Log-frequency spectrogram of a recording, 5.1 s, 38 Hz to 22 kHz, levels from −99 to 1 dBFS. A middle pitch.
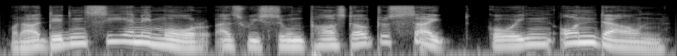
No: low, 130 Hz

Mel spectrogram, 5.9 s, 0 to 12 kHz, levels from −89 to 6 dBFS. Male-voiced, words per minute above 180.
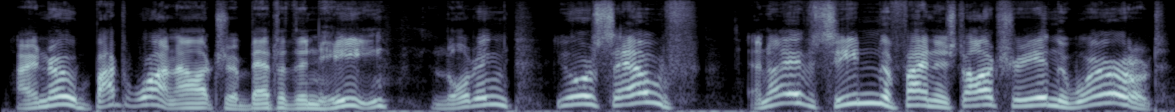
Yes: male; average, 195 wpm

